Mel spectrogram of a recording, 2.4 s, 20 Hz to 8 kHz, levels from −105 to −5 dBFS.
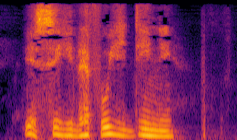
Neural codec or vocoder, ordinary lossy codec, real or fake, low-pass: codec, 16 kHz in and 24 kHz out, 0.8 kbps, FocalCodec, streaming, 65536 codes; MP3, 32 kbps; fake; 7.2 kHz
